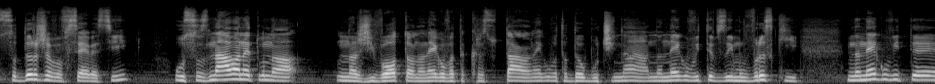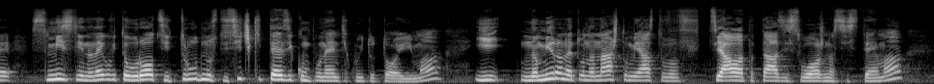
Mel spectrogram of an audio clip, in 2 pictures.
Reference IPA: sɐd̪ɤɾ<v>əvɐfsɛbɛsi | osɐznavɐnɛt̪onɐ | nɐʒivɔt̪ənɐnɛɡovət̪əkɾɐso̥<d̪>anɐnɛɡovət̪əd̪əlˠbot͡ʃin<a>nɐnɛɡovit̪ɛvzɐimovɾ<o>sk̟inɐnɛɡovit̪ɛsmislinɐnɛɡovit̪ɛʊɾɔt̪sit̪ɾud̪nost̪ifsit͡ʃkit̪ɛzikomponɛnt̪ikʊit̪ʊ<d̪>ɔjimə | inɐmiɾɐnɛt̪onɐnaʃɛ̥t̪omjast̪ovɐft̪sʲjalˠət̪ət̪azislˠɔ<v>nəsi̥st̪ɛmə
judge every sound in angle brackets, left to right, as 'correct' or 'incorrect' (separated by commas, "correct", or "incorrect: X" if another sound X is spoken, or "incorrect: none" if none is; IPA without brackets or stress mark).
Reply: incorrect: ʒ, incorrect: t̪, correct, incorrect: ɤ, incorrect: t̪, incorrect: ʒ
